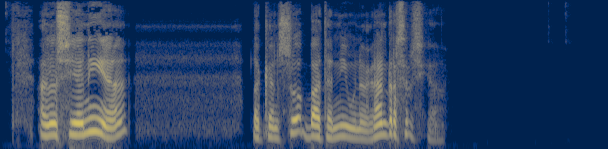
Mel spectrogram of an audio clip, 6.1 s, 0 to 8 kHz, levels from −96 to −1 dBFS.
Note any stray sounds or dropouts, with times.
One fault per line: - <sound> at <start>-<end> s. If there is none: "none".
none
